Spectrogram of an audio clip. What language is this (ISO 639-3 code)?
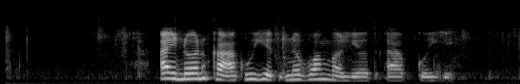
kln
